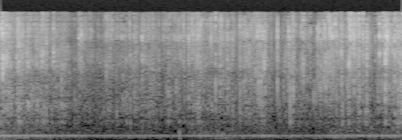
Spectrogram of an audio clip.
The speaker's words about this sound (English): Very crinkly. Well, paper packaging. Quite the experience. It's recyclable.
